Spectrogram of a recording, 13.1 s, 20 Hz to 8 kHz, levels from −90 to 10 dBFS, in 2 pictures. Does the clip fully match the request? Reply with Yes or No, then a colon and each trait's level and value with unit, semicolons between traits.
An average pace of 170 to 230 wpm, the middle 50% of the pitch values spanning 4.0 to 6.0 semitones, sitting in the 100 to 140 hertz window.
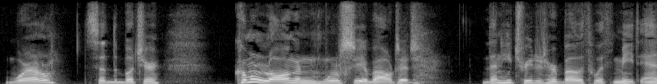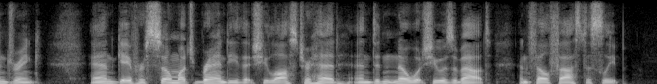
Yes: average, 190 wpm; average, 5.2 semitones; low, 135 Hz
